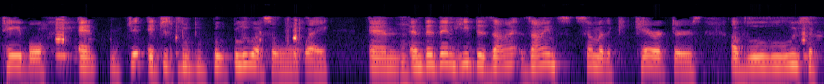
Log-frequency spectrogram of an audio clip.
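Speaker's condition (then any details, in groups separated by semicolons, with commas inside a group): Stutter; noticeable enough that listeners might mistake it for audio problems; repeated sounds, repeated words, blocks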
